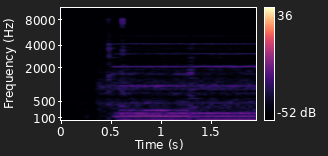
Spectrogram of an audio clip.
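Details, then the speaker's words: Elegoo Neptune 2S 3D printer Z-axis stepper motor, feed rate lowered from Z3 to Z2.5 and Z2.55 via Pronterface to cut noise: quiet steady electric hum whose pitch changes with the slower feed rate. "we're going to have a noticeable difference in the frequency and the sound of the z-axis and it can even go down as far as zed 2.55 and this is going to make a different sound also"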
